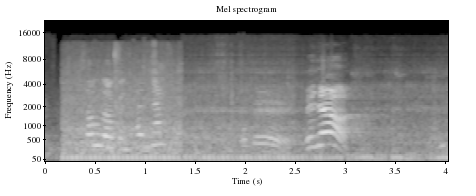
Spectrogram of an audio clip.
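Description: A young woman laughs and talks with animation close by.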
